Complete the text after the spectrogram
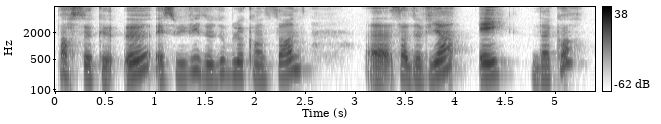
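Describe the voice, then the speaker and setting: A woman's voice: medium pitch, lively intonation, measured pace, vocal fry, a little mellow. A woman teaching French pronunciation to beginners. She speaks patiently, repeats each sound, and keeps checking that her listeners follow. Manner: patient, repeats sounds and asks "d'accord?" often. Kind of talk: slow, carefully articulated lesson for beginners.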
